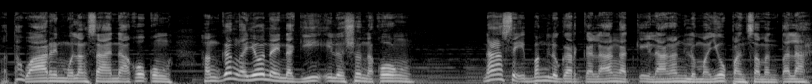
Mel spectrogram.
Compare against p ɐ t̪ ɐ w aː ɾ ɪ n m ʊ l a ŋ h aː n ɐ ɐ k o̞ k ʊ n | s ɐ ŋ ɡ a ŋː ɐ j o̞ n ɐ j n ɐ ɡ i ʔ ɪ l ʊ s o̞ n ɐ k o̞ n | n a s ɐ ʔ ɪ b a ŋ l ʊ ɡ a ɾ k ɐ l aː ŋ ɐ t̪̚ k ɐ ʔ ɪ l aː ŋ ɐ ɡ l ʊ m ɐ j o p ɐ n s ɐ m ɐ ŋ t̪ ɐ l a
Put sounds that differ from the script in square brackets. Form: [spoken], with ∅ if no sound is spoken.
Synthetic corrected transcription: p ɐ t̪ ɐ w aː ɾ ɪ n m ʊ l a ŋ [s] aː n ɐ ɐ k o̞ k ʊ [ŋ] | [h] ɐ ŋ ɡ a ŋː ɐ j o̞ n ɐ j n ɐ ɡ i ʔ ɪ l ʊ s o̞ n ɐ k o̞ [ŋ] | n a s ɐ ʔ ɪ b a ŋ l ʊ ɡ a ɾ k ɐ l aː ŋ ɐ t̪̚ k ɐ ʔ ɪ l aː ŋ ɐ [ŋ] l ʊ m ɐ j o p ɐ n s ɐ m ɐ [n] t̪ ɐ l a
